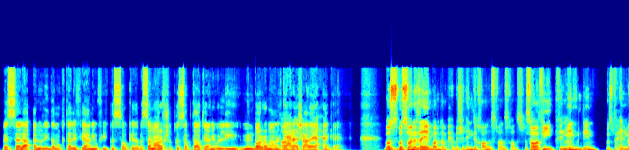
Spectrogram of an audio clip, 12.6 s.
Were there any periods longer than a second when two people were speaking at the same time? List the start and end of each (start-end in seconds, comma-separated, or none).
none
